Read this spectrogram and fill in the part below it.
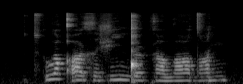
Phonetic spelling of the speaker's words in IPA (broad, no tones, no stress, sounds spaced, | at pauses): t͡sʼ u qʼ ə˞ x ə ʃ i ŋ͡ǃ ə˞ k ɑ w ɑ dˤ i nʲ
